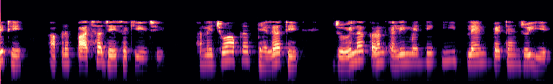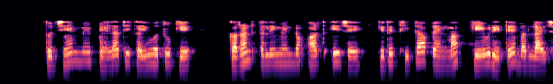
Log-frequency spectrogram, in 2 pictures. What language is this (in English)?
Gujarati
